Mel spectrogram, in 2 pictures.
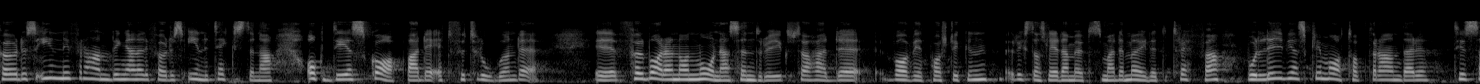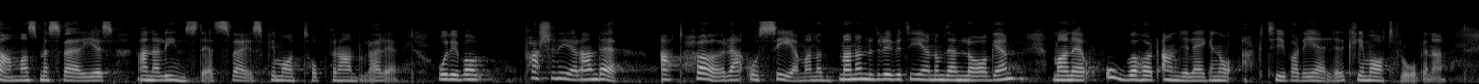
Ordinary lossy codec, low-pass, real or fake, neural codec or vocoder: none; none; fake; codec, 16 kHz, 2 kbps, X-Codec, HuBERT features, trained on LibriSpeech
